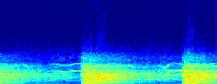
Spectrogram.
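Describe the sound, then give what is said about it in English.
Two loud gunshots about a second apart, each a sharp bang trailing into a rough, noisy roar, with faint shouting mixed underneath: the excited shots and yells of a few men of Osage, who had decided to make the Cherokee run, one morning. “The excited shots and yells of the few other men of Osage, who also had decided to make the Cherokee run.”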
